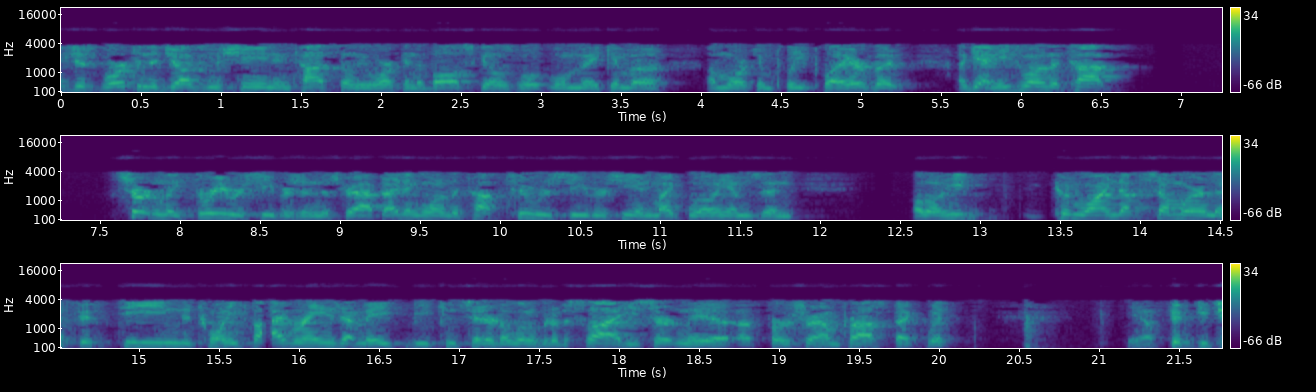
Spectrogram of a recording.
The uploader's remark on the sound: NFL Draft Conference Call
